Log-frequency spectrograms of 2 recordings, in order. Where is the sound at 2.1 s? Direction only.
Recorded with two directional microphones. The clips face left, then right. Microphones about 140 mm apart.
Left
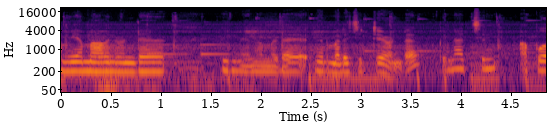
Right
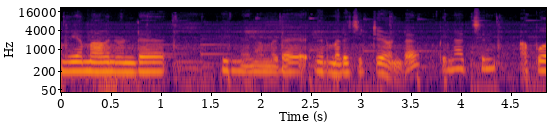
Centre (ahead or behind).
